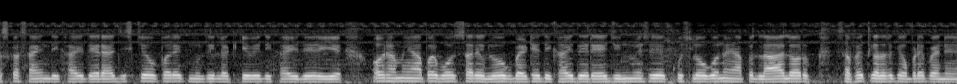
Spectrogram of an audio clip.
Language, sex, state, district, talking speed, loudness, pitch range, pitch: Hindi, male, Maharashtra, Nagpur, 265 wpm, -16 LUFS, 130-140 Hz, 135 Hz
